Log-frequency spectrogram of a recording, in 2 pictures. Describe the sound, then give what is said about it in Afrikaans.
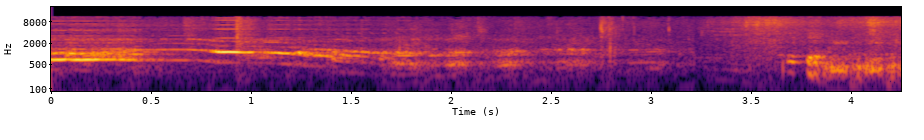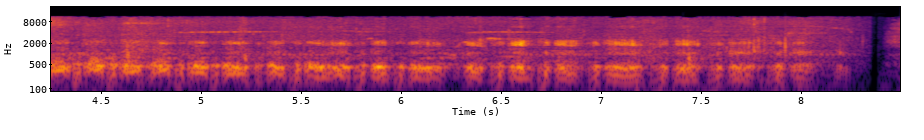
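A baboon's mating call: a loud, drawn-out cry sliding downward, followed by a long run of rapid, harsh grunting barks. “En so gepraat van die paartyd, so klink die dekroep van 'n babojaan.”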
